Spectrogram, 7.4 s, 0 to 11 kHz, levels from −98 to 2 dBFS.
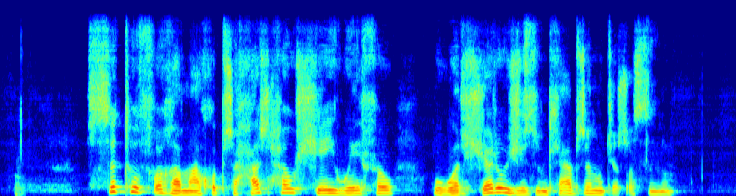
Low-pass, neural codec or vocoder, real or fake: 9.9 kHz; codec, 24 kHz, 6 kbps, HILCodec; fake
